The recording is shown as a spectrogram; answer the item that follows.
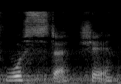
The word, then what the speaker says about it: Worcestershire: of looks like it's worse sister but it's woodster sure so apologies for those who found that quite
